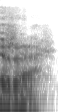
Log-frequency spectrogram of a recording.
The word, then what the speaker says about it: Iran: Iranians oh oh yeah how do you actually pronounce this Armen Iran Iran okay yeah okay yeah nice so yeah Iran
